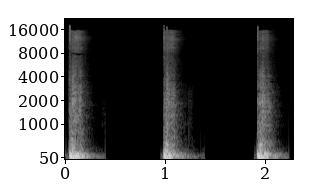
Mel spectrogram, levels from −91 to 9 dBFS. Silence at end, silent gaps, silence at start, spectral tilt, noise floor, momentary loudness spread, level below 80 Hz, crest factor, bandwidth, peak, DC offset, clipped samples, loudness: 0.15 s; 0.41-0.93 s, 1.54-1.66 s, 1.73-1.86 s; 0.05 s; -7.5 dB/octave; under -90 dBFS; 18 LU; -24 dBFS; 16 dB; 17.5 kHz; -4 dBFS; under 0.1%; under 0.1%; -21 LUFS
